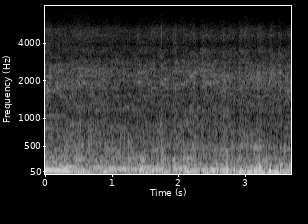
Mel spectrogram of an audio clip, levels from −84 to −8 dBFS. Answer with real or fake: fake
